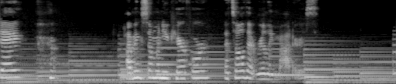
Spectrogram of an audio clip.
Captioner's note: chuckle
